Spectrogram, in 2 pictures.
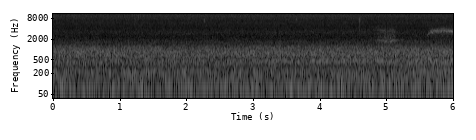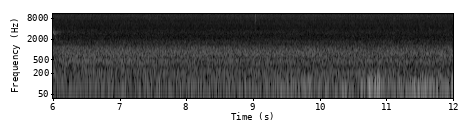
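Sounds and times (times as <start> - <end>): small bird calls: 4.8 - 6.2.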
